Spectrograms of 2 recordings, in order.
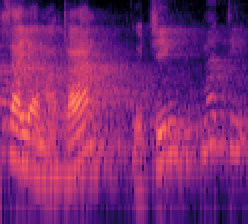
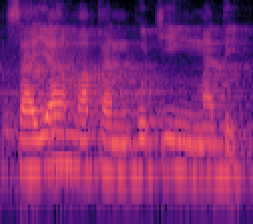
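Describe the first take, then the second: First: There is a pause after 'makan' before 'kucing'. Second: It runs on without a pause until the end. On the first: While the speaker was eating, a cat died. "Kita pindahkan berhentinya, berwakafnya pada kalimat sebelumnya. Saya makan, koma, berhenti" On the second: The speaker ate a cat and then died. "Kita berwakaf pada kalimat terakhir"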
